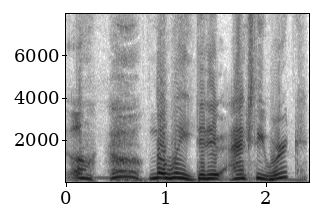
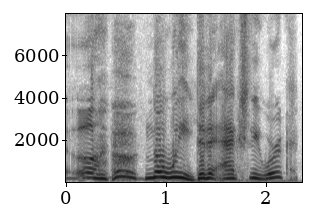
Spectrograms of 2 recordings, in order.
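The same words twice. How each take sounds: First: Gasping, pitch jumping up; sudden disbelief, gasp then ask; surprised gasp. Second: High gasp, can't believe it; gasp, then ask in disbelief; surprised gasp. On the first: Tow strap finally pulls free. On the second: Truck pulls free second try. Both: Real, not acted.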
